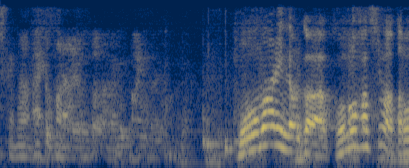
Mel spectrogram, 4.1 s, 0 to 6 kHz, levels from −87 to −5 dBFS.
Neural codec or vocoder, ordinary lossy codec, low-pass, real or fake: codec, 44.1 kHz, 2.6 kbps, DAC; Opus, 64 kbps; 5.4 kHz; fake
